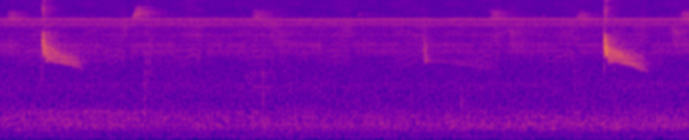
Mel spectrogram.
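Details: Ocellated poorwill calling at Brusque: two short, sharp notes that slide steeply downward, about five and a half seconds apart, over a constant high insect drone and hiss.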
